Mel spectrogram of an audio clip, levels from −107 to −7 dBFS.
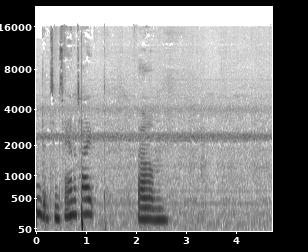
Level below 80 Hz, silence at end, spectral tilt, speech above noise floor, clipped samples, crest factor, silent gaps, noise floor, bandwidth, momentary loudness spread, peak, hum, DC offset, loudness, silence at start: -52 dBFS; 0 s; -6.5 dB/octave; 22 dB; under 0.1%; 22 dB; none; -50 dBFS; 16.5 kHz; 20 LU; -8 dBFS; none; under 0.1%; -29 LUFS; 0 s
